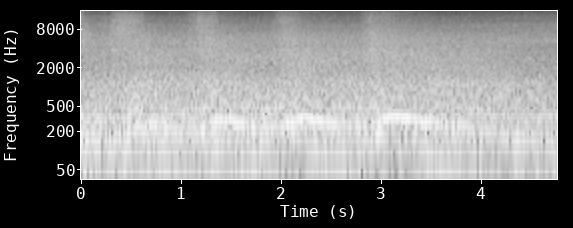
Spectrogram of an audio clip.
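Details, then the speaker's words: 1975 Bricklin SV-1 V8 during tune-up, temp gun showing three dead cylinders: uneven, stumbling, popping idle that smooths when revved; misfiring, owner suspects a dirty or unhappy carburetor, cause not confirmed. "seems like it doesn't want to idle but then it picks up when you rev it carburator is unhappy or something"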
